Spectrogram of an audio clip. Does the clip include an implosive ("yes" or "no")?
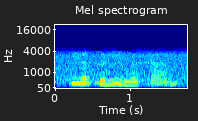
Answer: yes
